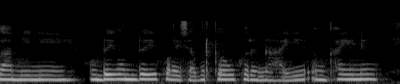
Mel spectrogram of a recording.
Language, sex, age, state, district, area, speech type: Bodo, female, 18-30, Assam, Kokrajhar, rural, spontaneous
